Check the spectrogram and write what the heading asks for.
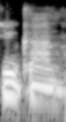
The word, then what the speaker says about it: UConn: Am I saying it right, Sean? Gregorian or Yukon? UConn, your university. I think I got it. Yes, it's Yukon. Yeah, Okay, that's not mine, but yeah, that's the right way to say it.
